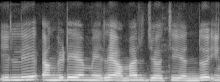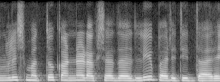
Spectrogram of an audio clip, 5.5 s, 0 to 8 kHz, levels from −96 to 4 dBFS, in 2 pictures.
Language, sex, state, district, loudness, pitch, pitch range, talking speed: Kannada, female, Karnataka, Dharwad, -13 LUFS, 225 Hz, 215-245 Hz, 120 wpm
